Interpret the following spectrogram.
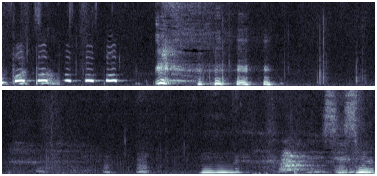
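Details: Puppies getting mobile give a quick run of six short, high, even squeaks in the first second, followed by soft yelps mixed with a person talking nearby.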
